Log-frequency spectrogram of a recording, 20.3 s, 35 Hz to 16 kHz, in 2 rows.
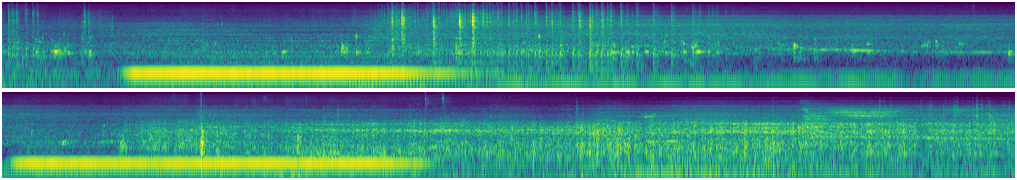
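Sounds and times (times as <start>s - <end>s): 
low rumble of boat engines and water: 0.0s - 20.2s
large boat horn blasts: 1.1s - 3.8s, 10.2s - 14.6s.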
